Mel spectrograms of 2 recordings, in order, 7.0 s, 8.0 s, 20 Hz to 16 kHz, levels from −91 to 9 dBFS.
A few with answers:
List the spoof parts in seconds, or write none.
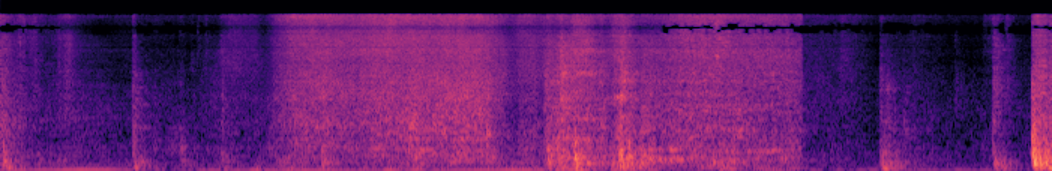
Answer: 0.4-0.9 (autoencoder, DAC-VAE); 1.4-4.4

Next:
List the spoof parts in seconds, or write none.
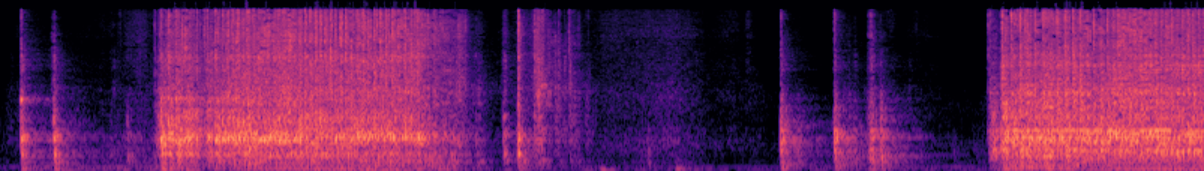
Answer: none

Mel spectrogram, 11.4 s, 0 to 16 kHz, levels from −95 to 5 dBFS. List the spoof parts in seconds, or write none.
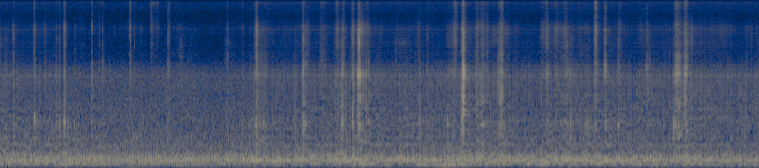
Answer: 0.0-1.0 (vocoder, BigVGAN v2); 3.8-11.4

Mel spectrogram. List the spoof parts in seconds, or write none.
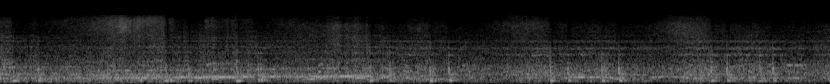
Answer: none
